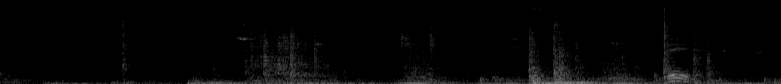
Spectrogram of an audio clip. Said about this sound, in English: So, let me grab me a chair so I can sit down.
